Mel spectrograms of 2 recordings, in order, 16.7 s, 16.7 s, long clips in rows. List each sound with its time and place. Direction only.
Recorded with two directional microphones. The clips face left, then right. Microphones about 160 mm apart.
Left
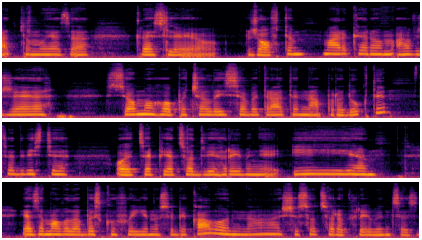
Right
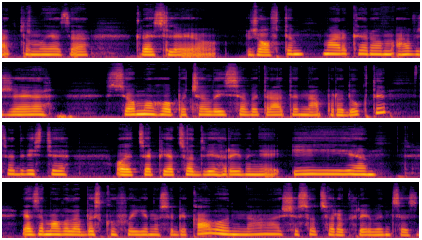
0.0 s speech: 35° right (ahead or behind)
